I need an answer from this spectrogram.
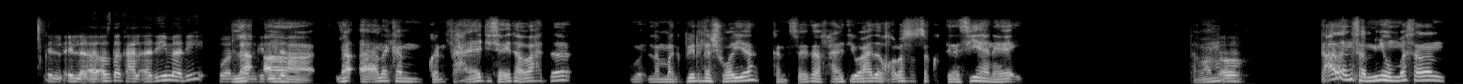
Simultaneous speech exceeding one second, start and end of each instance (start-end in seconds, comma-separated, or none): none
